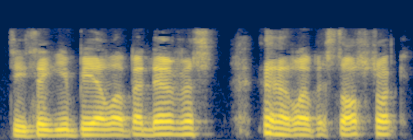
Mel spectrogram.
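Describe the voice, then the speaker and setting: A man's voice: on the high side, fairly even intonation, fast, darkish tone. Male interviewer, rambling, self-deprecating, stammers often; dull lo-fi sound. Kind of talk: casual interview questions.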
